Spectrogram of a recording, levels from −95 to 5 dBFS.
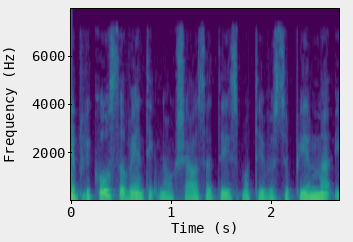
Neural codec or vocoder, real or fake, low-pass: codec, 16 kHz, 0.4 kbps, LongCat-Audio-Codec; fake; 7.2 kHz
